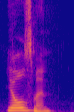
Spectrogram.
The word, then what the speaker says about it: Hulsman: Oh, I thought it was Huselman. – Hulsman. – Okay. – Like Yule, but Hule.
